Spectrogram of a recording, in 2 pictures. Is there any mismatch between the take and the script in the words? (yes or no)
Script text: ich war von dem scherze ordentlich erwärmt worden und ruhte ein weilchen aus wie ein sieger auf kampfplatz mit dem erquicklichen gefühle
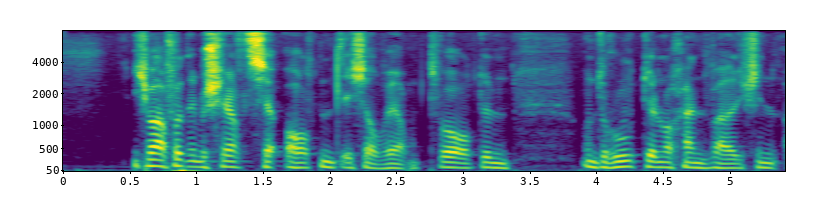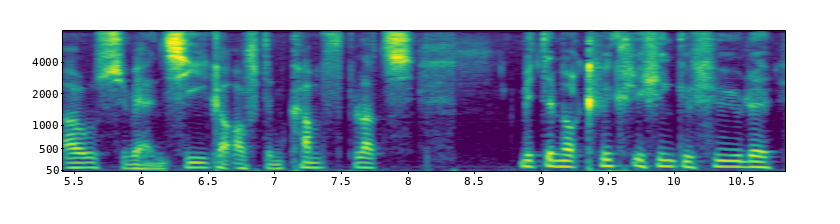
yes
